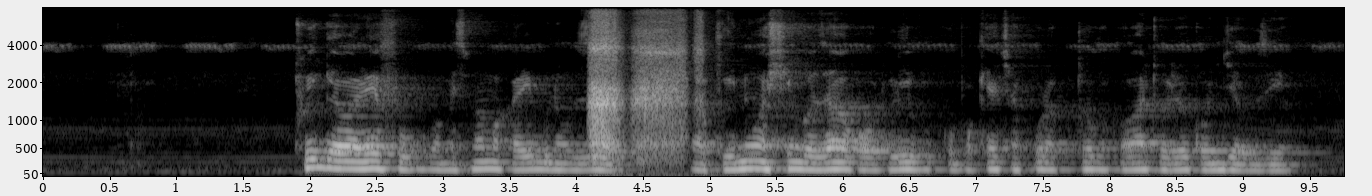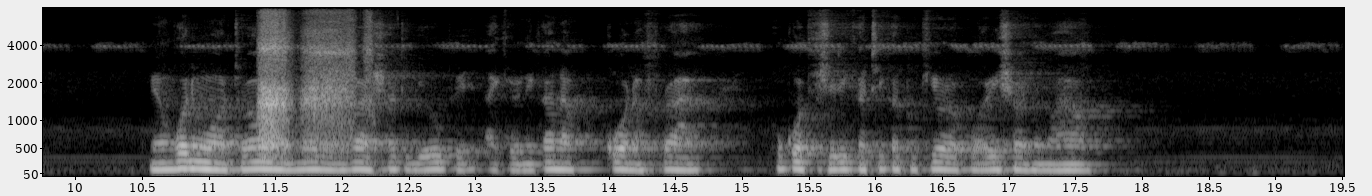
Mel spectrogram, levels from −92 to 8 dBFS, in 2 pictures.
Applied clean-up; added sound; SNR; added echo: none; Breathing; -2 dB; reverberation time 0.7 s.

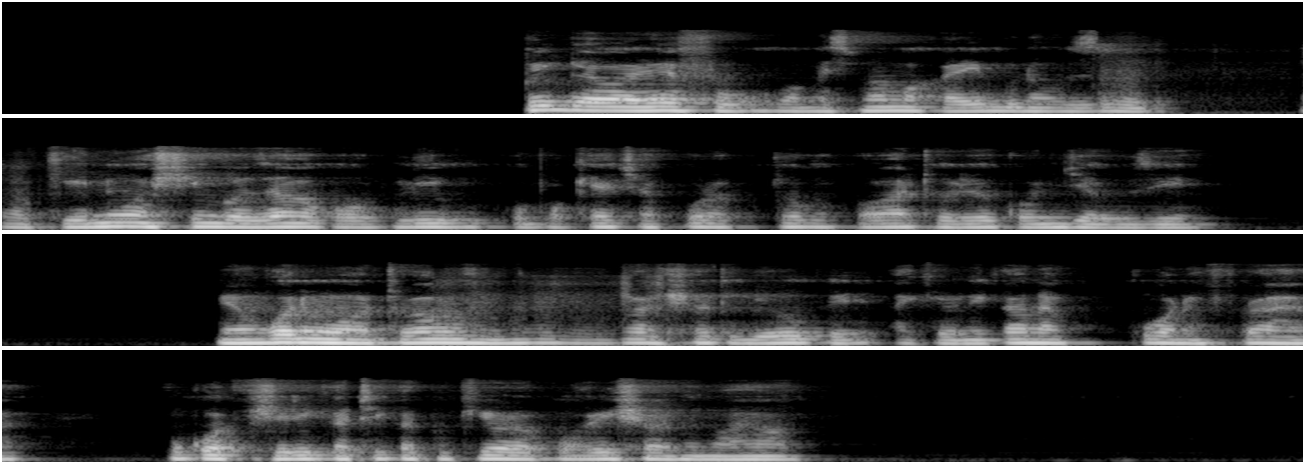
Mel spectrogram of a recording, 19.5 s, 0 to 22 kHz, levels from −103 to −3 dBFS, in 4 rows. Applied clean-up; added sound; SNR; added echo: neural mask model DeepFilterNet 3.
